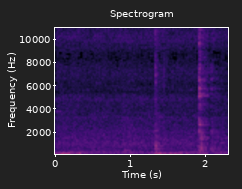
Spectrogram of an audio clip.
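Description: Quiet room noise with two short, light knocks, about halfway through and again near the end, as a drinking glass is set down on a tabletop.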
